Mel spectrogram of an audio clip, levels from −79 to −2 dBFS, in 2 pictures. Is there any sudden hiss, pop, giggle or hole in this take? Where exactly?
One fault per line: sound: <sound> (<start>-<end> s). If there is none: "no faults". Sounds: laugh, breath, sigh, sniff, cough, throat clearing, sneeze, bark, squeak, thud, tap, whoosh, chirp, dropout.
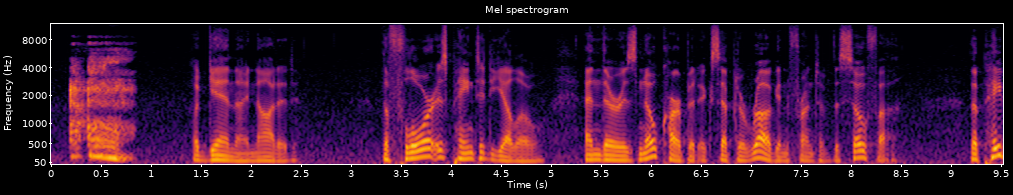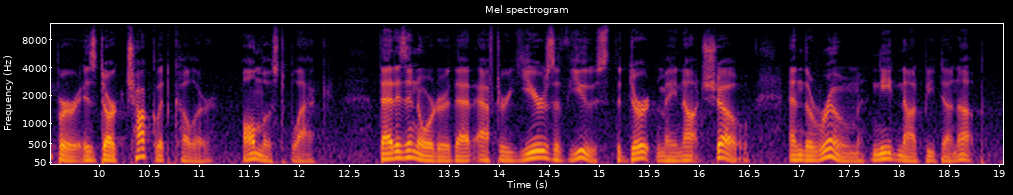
sound: throat clearing (0.2-0.9 s)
